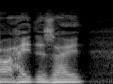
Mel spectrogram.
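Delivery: plain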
